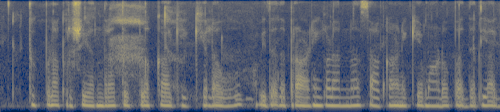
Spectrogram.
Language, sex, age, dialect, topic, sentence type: Kannada, female, 25-30, Dharwad Kannada, agriculture, statement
